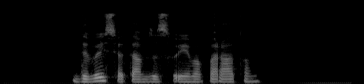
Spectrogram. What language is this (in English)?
Ukrainian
